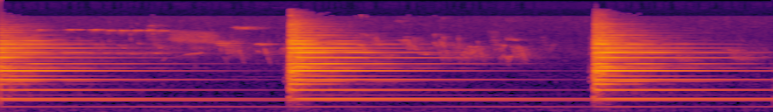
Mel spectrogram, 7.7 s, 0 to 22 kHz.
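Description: The 1867 St. Peter bell at the church in Kirkwood rings in two loud, resonant strikes about three seconds apart, each leaving a long humming decay with no voices present.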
